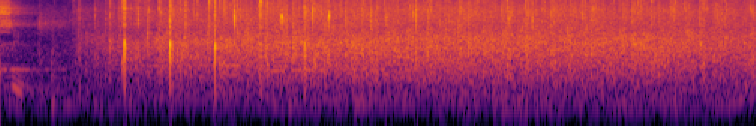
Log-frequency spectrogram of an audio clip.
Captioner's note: audience applauding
